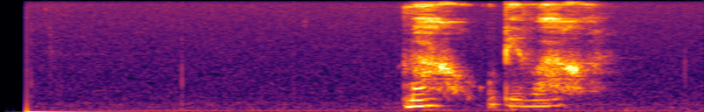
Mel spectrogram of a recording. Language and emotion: Russian, neutral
